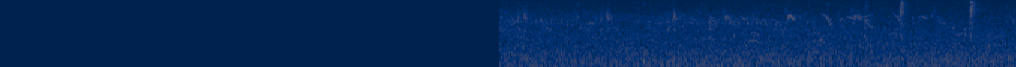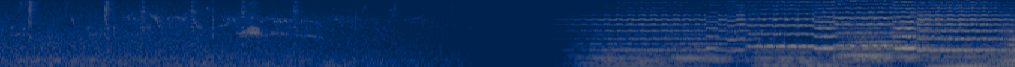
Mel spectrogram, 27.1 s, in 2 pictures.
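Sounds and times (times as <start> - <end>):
soft background hiss: 6.7 - 19.8
small birds chirping: 6.7 - 20.1.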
